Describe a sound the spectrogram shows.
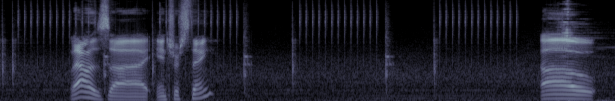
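Rapid electronic ticks run as a score counts up.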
